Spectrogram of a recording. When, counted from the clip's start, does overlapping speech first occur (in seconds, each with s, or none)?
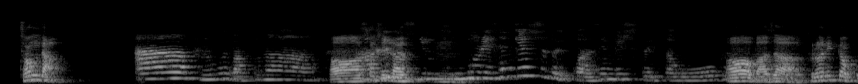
3.3 s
